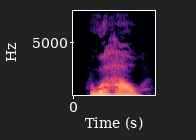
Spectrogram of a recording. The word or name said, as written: urhav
